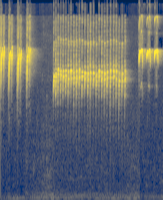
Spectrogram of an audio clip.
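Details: Sunbird (kolibri ninja) therapy song for training caged birds: a few high quick chirps, then a long, dry, rapidly pulsed trill lasting about one and a half seconds, followed by piercing repeated high notes.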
